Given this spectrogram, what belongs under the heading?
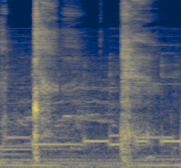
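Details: Two short, sharp sneezes about a second apart over steady background music, from a male who sneezed himself during lots of excited activity; sneezing.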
